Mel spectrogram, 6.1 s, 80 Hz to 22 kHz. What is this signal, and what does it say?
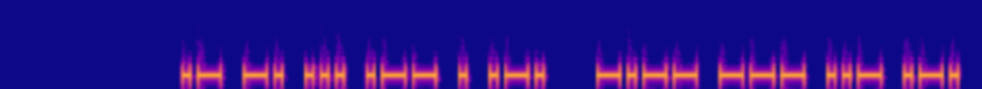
Morse code, heard as a keyed tone, about 25 wpm, 690 Hz. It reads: ANSWER YOUR
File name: Easy Sentences with Hints - 25wpm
